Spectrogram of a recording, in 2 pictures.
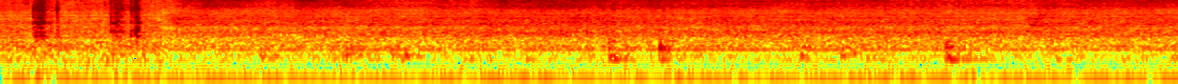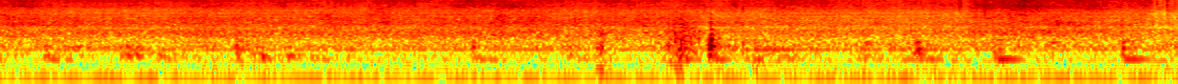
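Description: Chopped onion and tomato sauté in a pan for a creamy chicken curry, giving a steady close sizzle and hiss with occasional scraping stirs throughout.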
